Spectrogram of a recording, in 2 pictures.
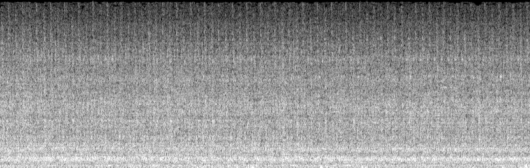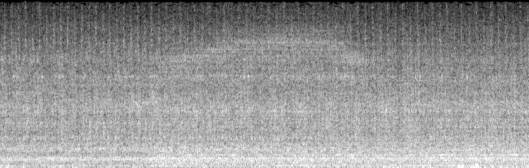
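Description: Citroën DS four-cylinder engine idling steadily, with a slight swell in level about seven seconds in.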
